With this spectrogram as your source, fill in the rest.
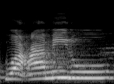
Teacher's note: आइन जो है इसको वस्ते हलक से अदा किया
